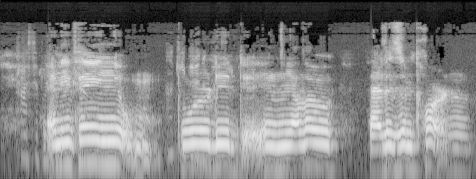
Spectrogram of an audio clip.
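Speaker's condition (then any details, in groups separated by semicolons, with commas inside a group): Cerebral palsy; limbs affected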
